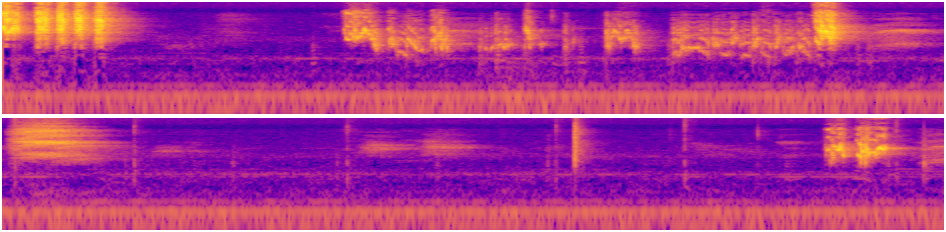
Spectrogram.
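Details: Pet budgies chatter in scattered bursts of harsh, buzzy chirps and squawky notes separated by quiet gaps, with a sharp click partway through, against a faint constant low hum.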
